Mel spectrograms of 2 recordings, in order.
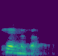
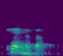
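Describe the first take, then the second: First: The word is pronounced the English way. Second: The word is pronounced the English way.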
